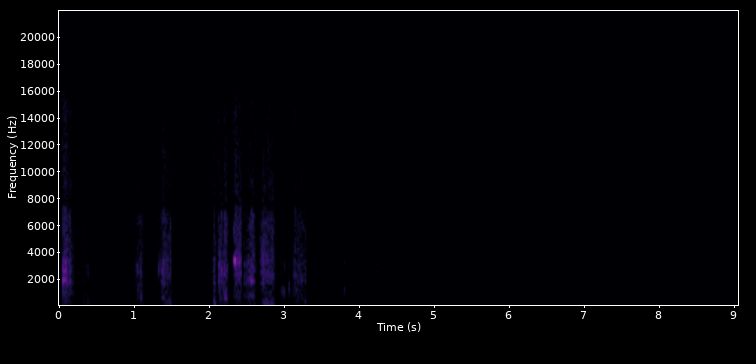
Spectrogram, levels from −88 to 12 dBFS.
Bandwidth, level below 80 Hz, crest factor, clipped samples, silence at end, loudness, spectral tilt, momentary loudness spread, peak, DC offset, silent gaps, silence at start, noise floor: 16 kHz; under -90 dBFS; 32 dB; under 0.1%; 1.45 s; -58 LUFS; 0.5 dB/octave; 16 LU; -36 dBFS; under 0.1%; 0.25-0.29 s, 0.41-0.96 s, 1.19-1.27 s, 1.52-2.02 s, 2.25-2.31 s, 2.88-2.93 s, 3.30-7.59 s; 0.05 s; under -90 dBFS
